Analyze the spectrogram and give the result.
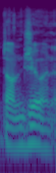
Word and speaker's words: Don Juan: His poem Don Juan, and he makes you pronounce it Don Juan as well, not Juan, because he rhymes it with new one and true one.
